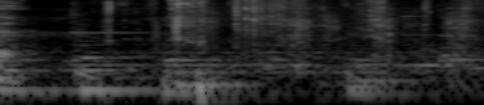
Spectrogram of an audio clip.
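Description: Quiet background music with faint, scattered crunching as small crackers are chewed.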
